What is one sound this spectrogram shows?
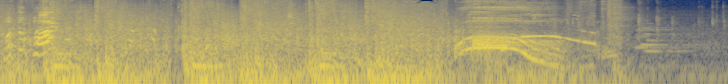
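Gunshots crack rapidly in bursts.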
